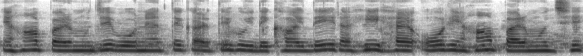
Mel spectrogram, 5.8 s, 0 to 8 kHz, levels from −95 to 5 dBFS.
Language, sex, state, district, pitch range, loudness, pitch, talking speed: Hindi, female, Chhattisgarh, Jashpur, 210-230 Hz, -16 LUFS, 215 Hz, 165 wpm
